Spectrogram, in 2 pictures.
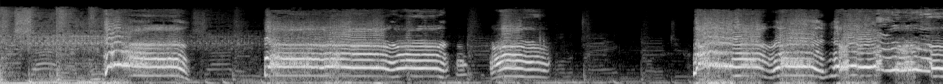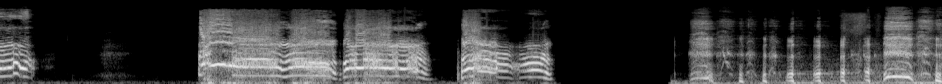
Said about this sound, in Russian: я немного пустил крика в эфир для того, чтобы люди немного там пришли в себя, что мы переключились уже с музыки э, и таким образом дополнительно напомнил о том, что у нас сегодня тема дня ужасы.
